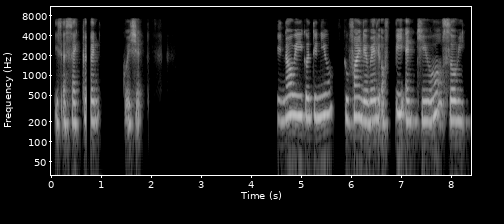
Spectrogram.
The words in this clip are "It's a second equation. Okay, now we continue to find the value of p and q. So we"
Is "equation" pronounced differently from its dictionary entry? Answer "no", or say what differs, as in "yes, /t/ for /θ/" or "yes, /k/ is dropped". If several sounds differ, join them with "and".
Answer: yes, /s/ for /ʒ/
